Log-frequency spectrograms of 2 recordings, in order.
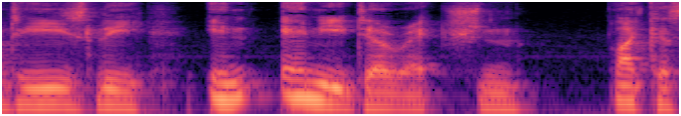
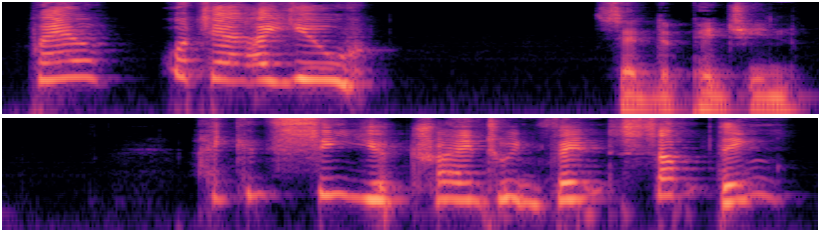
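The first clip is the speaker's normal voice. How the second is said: very high, fussy bird voice; fretful pigeon. Acted. The pigeon grumbling about serpents, very high fussy voice. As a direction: complain like a harried mother bird.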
